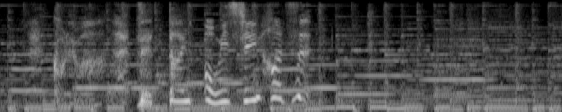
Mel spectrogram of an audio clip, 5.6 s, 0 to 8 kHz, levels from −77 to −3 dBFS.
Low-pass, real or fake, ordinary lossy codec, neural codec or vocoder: 7.2 kHz; real; none; none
